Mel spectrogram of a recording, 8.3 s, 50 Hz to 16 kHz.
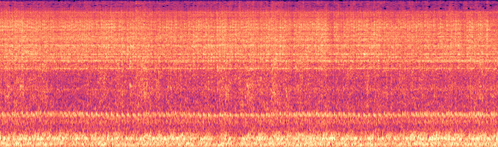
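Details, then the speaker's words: Rat rod truck engine idling, driving converted York AC compressor pumping air for airbag system, pressure switch set about 85-100 psi: steady even idle with constant drone from belt-driven compressor filling tank quickly; normal idle. "so I'm crank it up and just let it idle to show you how fast this builds up pressure idle"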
